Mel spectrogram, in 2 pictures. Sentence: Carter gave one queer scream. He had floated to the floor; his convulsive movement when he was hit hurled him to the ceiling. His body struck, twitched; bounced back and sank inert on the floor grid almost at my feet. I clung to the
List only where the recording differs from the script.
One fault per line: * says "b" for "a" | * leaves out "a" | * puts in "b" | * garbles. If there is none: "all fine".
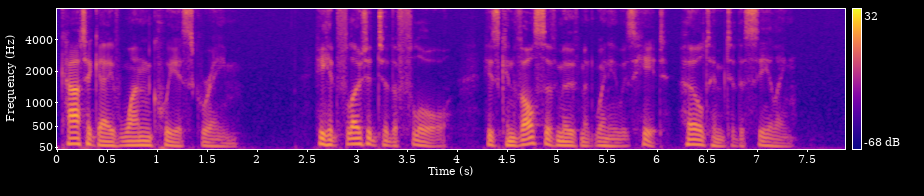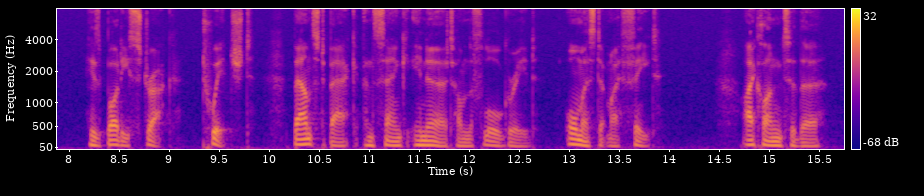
all fine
